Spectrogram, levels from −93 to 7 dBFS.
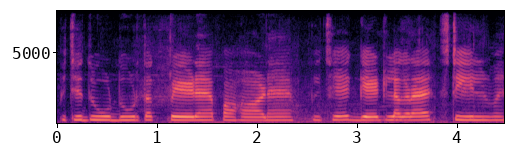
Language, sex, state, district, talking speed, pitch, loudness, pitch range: Hindi, female, Uttar Pradesh, Muzaffarnagar, 200 wpm, 245 Hz, -22 LUFS, 235-255 Hz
